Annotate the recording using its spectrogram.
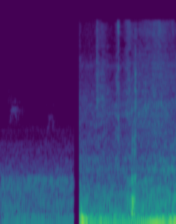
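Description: A car engine hums as it drives along a road.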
